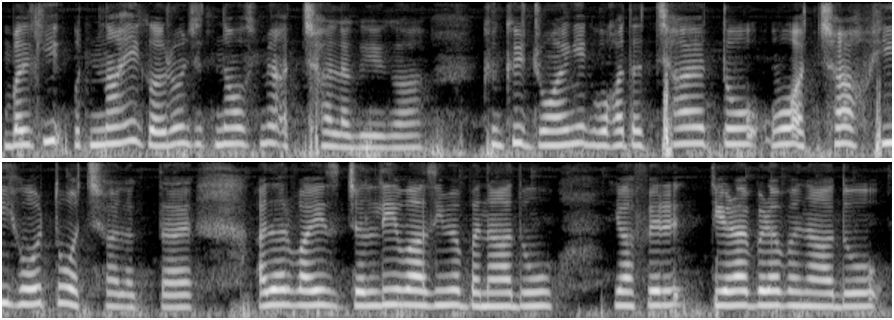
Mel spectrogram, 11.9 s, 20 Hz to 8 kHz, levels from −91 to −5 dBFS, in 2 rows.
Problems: background sounds at intervals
